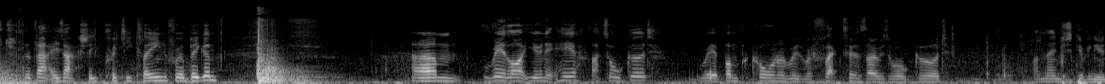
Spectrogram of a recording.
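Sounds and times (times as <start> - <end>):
steel van door slamming: 2.5 - 3.4.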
